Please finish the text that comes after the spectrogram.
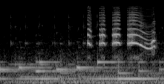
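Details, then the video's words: A lapwing, in Indian grassland, gives a few loud, sharp, ringing notes in quick succession, the last one dipping and rising, over steady background music. "तिटवीचा हा आवाज आपण कित्येकदा ऐकलेला असतो राज्यातील गवताळ प्रदेशांमध्ये तिटवीच्या"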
